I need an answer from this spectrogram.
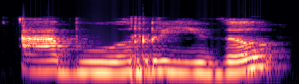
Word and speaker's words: aburrido: So aburrido. If you can roll your R's with a double R, then do. If you can't, then just try and make that a longer R sound.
